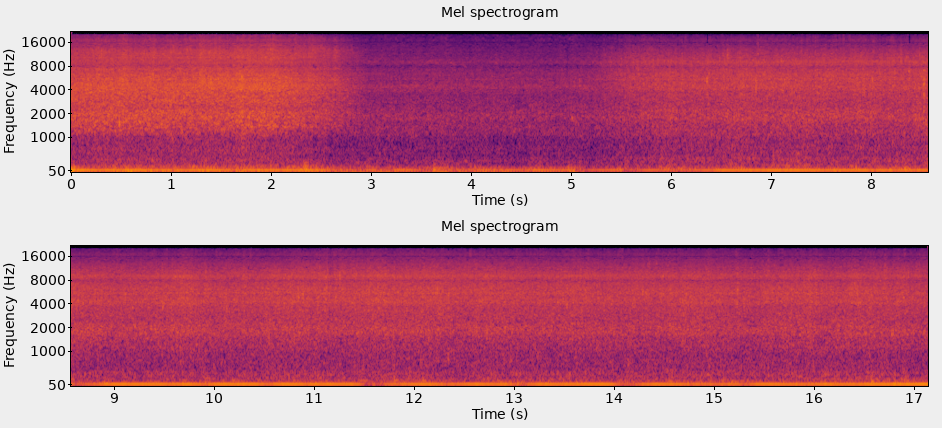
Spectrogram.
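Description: A shanty boat moves over the water in rain and wind, a steady loud wash of water and wind rush with no voices.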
